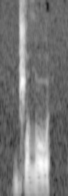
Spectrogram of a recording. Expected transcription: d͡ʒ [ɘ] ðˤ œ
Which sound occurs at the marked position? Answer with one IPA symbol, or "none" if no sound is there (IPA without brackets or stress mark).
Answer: ɘ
